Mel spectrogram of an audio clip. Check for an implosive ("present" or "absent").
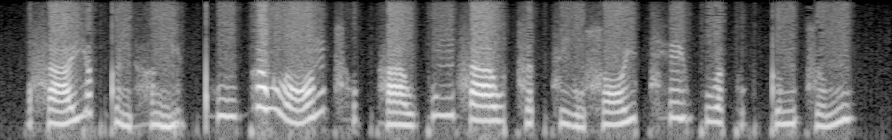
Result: absent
